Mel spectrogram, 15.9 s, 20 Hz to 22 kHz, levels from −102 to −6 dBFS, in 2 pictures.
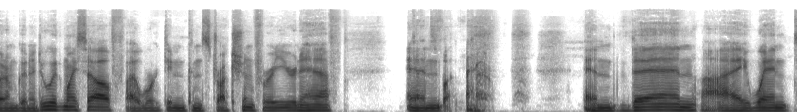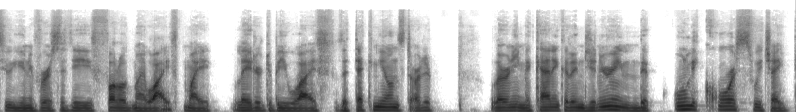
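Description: Speech with four short stretches of lost packets rebuilt from error correction: 4.25 to 4.31 s, 10.95 s just after "my later to be", 13.09 to 13.15 s, and 14.03 s. The first and third sound about 40 ms long, which fits two lost 20 ms packets each. The other two fit a single one. The codec played lower-bitrate copies carried in the following packets, so there's no silence. The waveform stays continuous, and the spectrogram shows brief patches of rougher, noisier texture.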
